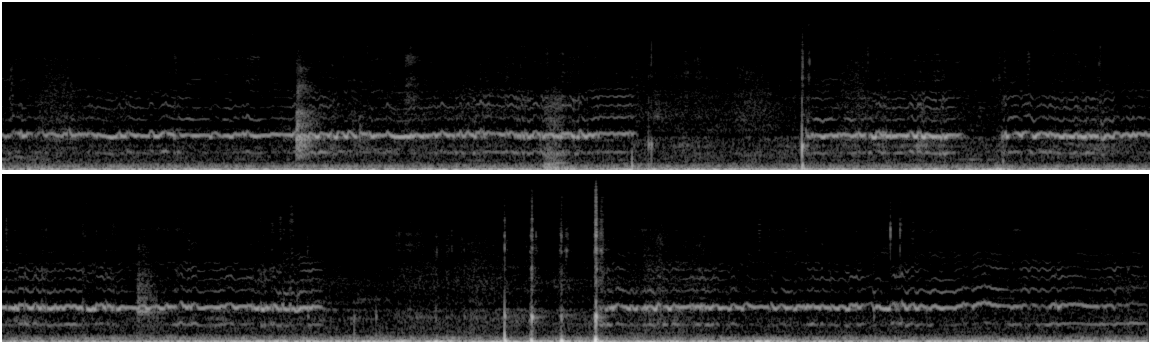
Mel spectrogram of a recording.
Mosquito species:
Anopheles arabiensis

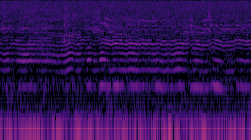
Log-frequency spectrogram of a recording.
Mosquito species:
Culex pipiens complex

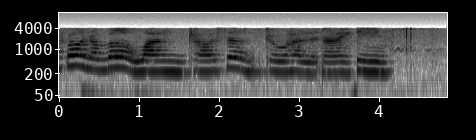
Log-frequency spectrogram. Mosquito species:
no mosquito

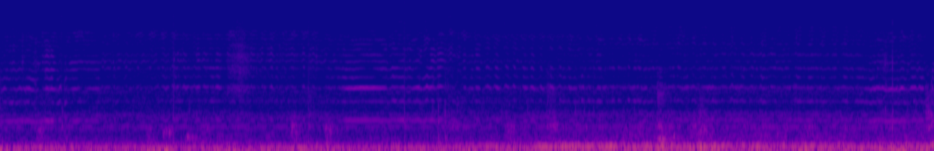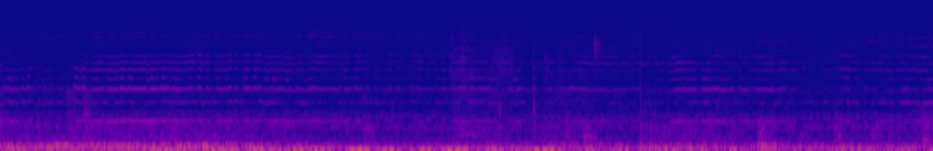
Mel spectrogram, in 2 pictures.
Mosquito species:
Culex quinquefasciatus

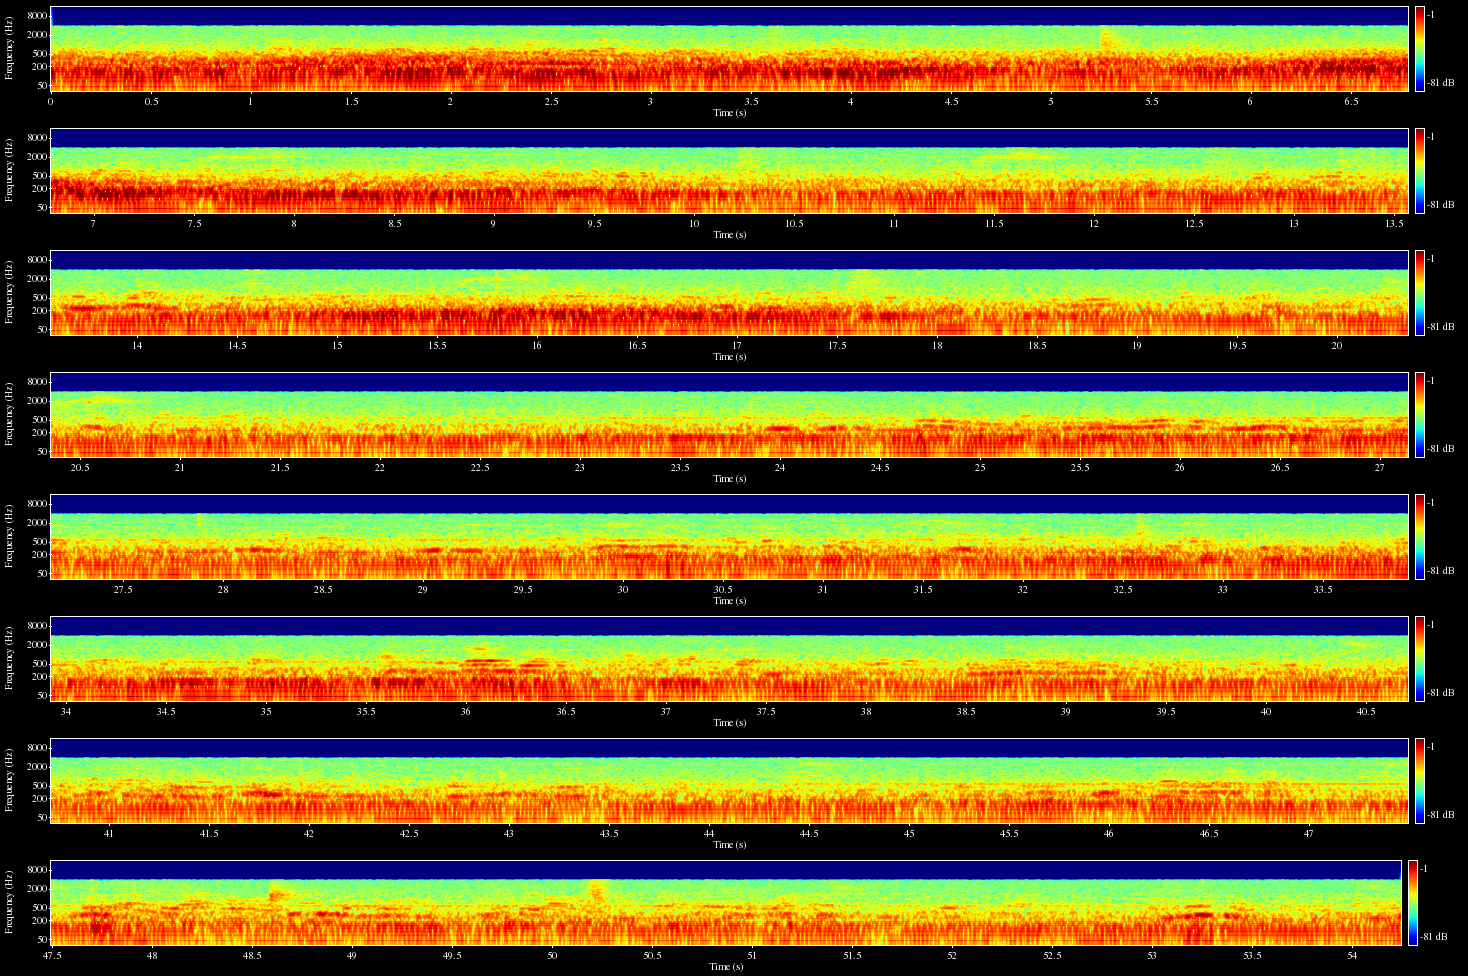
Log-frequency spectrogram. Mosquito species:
no mosquito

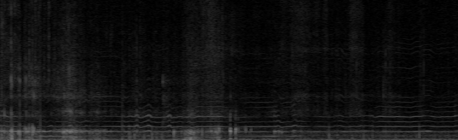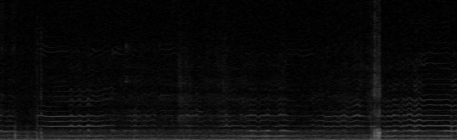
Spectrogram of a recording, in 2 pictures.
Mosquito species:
Culex quinquefasciatus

